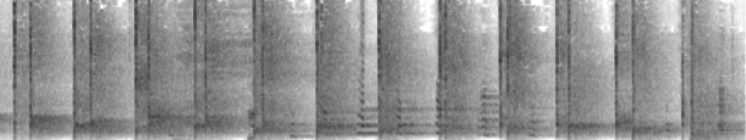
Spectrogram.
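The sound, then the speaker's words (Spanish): Steady rhythmic hand clapping, about a dozen sharp, crisp claps at an even pace of roughly three per second, loud and alone with no voices. “Gracias al Cuido Podcast por enseñármelo de los aplausos.”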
